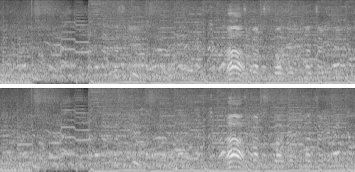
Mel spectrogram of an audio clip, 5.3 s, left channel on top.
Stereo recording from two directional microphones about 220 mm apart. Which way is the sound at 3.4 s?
25° right (ahead or behind).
